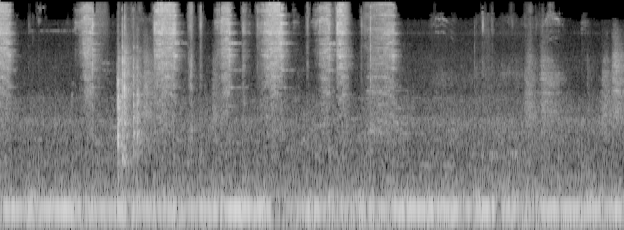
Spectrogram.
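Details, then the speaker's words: Electric scooter with mechanical disc brake, wheel turning: steady low motor hum with recurring scraping rasps as the bent brake disc rubs the caliper. "Let's see, the brake disc is bent. It's bent, so we have to adjust it."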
